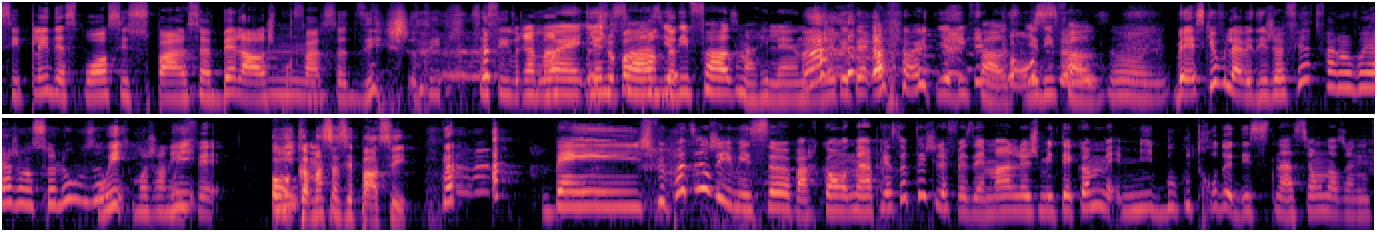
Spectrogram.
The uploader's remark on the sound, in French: Enregistrement LIVE devant public au Cabaret Lion d'Or de Montréal.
